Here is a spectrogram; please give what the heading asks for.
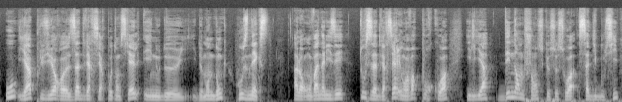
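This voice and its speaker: A man hosting his own channel, explaining fight news in a casual, animated way with frequent fillers. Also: medium pitch. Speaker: MMA channel host. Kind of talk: casual commentary to camera.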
